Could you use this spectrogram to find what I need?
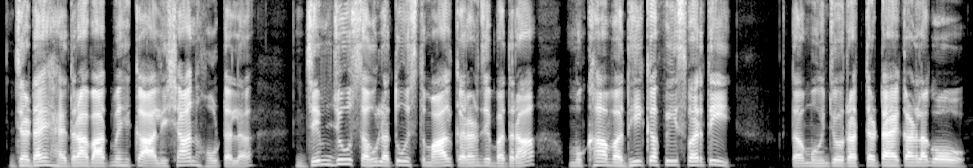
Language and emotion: Sindhi, angry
